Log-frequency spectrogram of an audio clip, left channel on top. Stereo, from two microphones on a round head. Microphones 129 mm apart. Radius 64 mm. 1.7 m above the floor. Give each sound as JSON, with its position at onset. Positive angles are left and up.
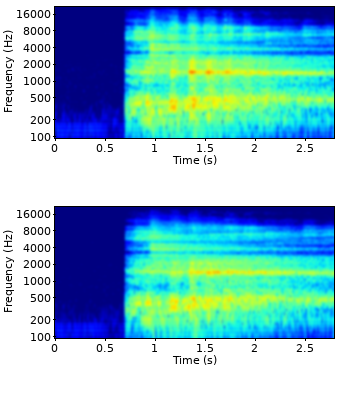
{"t": 0.7, "sound": "laughter", "side_deg": 35, "distance_m": 1.2}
